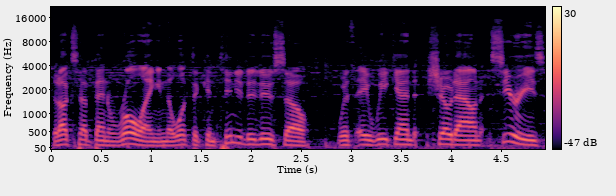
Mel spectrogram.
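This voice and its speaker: A fairly quick pace over music in the background. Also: man. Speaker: sports broadcaster, radio play-by-play announcer. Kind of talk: sports desk news update.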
